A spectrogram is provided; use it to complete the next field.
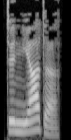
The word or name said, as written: dhanyata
